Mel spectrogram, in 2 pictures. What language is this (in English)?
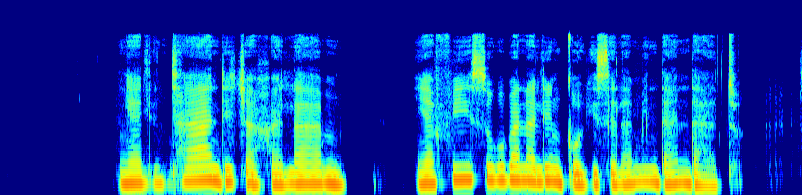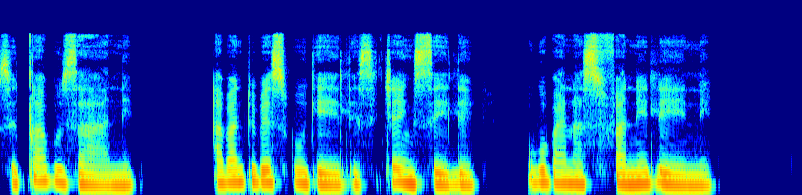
North Ndebele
